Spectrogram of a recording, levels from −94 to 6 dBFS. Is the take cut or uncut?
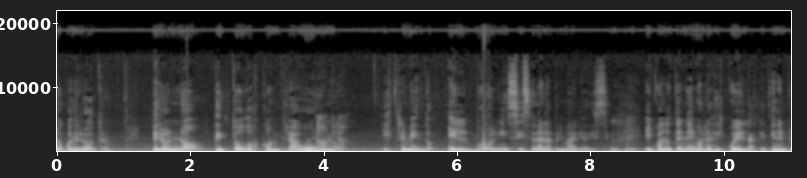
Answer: uncut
